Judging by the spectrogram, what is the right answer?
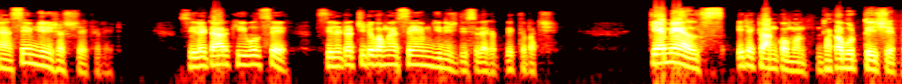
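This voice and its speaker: A man teaching English for exams, asking his students quick questions and answering them himself. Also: medium pitch, lively intonation, dry recording. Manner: reads English sentences slowly, then explains. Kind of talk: exam-prep grammar lesson.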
